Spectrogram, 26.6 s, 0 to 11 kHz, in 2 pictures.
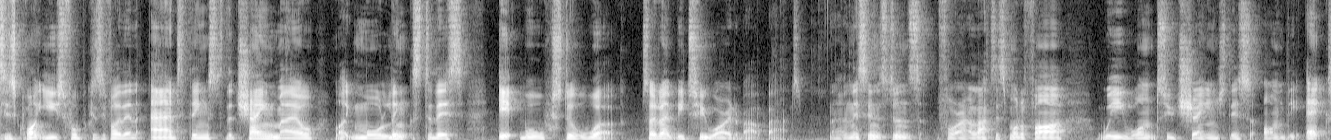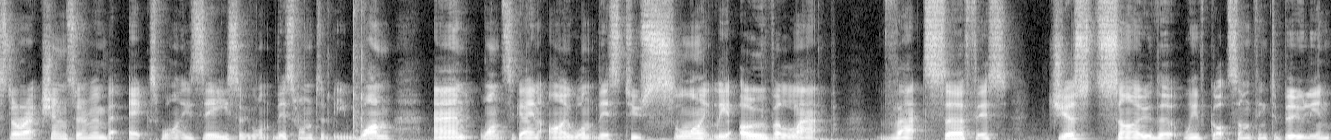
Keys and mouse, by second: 5.7-7.5 middle drag, 7.7 click, 8.1 click, 8.4 click, 9.4 click, 9.9 click, 12.1-12.8 middle drag, 15.5-16.8 drag, 18.1 click, 19.0 shift+middle drag, 20.2 g, 20.9 z, 21.4 x, 25.9 click, 26.4-26.6 middle drag.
